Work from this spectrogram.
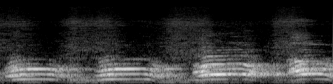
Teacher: आप देखिए होठ गोल हो रहे हैं, गोल हो रहे हैं, इसका मतलब वृत्तामुखी है।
